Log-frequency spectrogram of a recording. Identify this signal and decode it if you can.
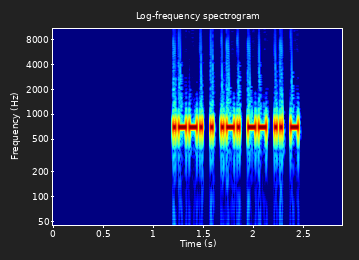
Morse code, heard as a keyed tone, about 46 wpm, 700 Hz. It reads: PERMIT
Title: Six Letter Words - 45wpm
